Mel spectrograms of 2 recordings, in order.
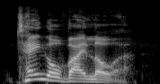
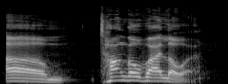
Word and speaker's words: Tagovailoa: His name is Tua, as he put in quotes, Tagovailoa. Yet you two assholes regularly and continuously mispronounce it when you say Tua Tagovailoa, and there's no tango in his name.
